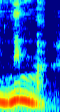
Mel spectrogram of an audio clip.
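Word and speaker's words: مِمَّا: misalkan kita kasih contoh mimma minus sama makan ada dua huruf tuh ada nun sukun bertemu dengan mim jadinya dia Idgham Bighunnah nah dibacanya digabungkan dua huruf menjadi satu Jadi mimma tapi bukan sekedar baca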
